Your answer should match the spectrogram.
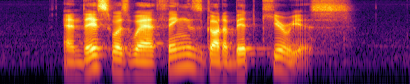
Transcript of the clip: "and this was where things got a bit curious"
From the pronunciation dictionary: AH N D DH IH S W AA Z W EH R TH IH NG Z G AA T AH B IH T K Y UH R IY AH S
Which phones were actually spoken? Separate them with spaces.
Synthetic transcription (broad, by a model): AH N DH IH S W AA Z W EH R TH IH NG Z G AA T AH B IH T K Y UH R IY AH S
